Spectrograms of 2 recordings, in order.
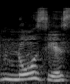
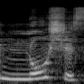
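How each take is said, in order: First: It is said in the speaker's usual pronunciation. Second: It is said in an adopted, imitated pronunciation. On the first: The speaker calls it right. "instead of nauseous" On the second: The speaker calls it wrong. "I said nauseous ... though I knew it wasn't right"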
